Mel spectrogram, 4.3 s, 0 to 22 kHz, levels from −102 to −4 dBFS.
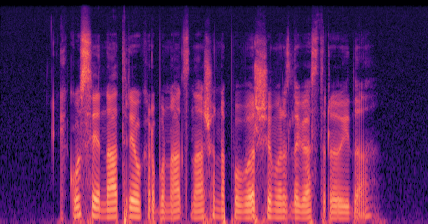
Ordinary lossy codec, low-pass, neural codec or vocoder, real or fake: none; 19.8 kHz; vocoder, 44.1 kHz, 128 mel bands every 256 samples, BigVGAN v2; fake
